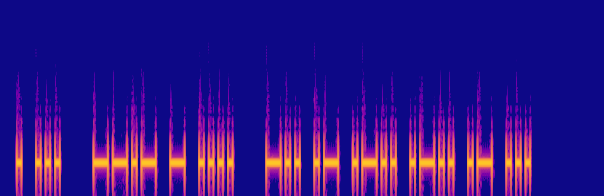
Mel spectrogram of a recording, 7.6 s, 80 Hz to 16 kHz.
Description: Morse code, heard as a keyed tone, about 20 wpm, 700 Hz. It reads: ES QTH DALLAS
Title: Speed-Racing Common QSO Phrases Encore - 17wpm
